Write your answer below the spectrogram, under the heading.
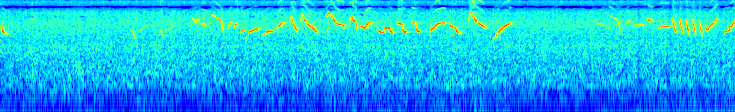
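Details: Calling to a male, a female white-eye in breeding mood pours out a long run of high rapid chirps and slurred sweeps, then after a pause a second burst ending in a dense stutter of chips.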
